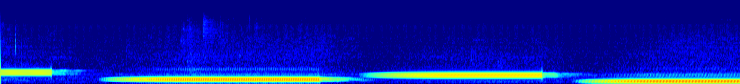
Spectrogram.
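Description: Sonified humming of stars, each star humming at a different frequency: a sequence of steady, electronic-sounding drones, each held a couple of seconds, alternating between higher and lower pitches and swelling in loudly with no voices.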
